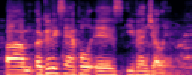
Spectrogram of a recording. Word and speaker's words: Evangelion: it in English it's Neon Genesis evangelon okay Evangelion whatever yeah yeah he really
